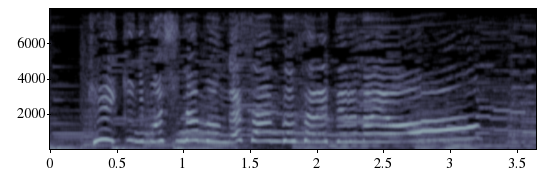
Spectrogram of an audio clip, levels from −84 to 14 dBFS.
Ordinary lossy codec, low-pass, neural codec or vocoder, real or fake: none; none; none; real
